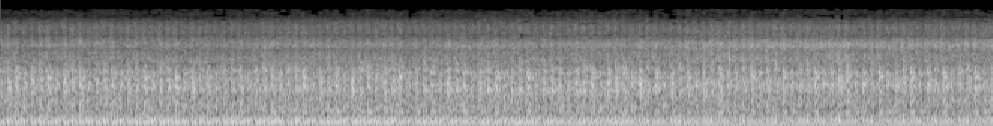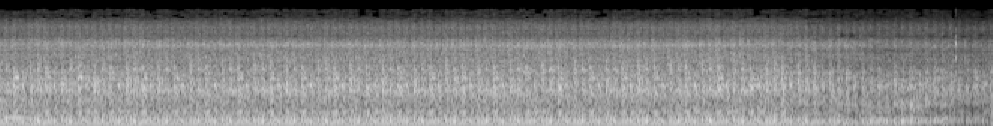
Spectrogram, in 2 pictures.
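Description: A Mercedes-Benz van's engine idling steadily, heard from underneath close to its exhaust. The broken exhaust has been patched with steel wire and tape at the joints, and the patch is holding, with the exhaust coming out of the tailpipe.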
